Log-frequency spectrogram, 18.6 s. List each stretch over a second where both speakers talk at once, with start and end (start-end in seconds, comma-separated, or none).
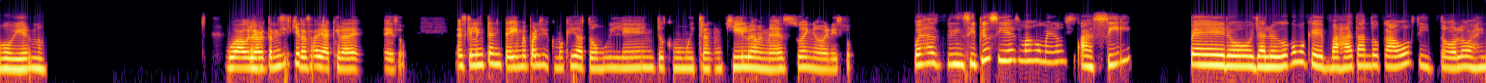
none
